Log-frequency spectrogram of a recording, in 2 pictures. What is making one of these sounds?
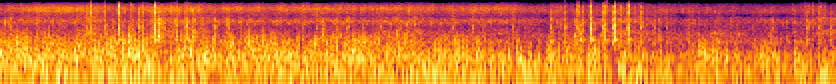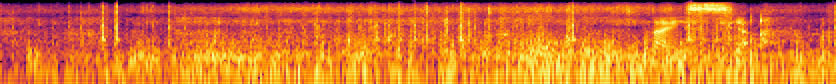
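Mountain bike tyres crunch and rattle over a dirt trail.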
